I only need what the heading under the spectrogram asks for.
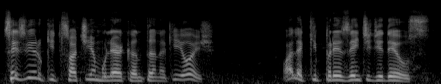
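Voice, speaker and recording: A Brazilian man preaching a sermon to his church, lively and animated, telling stories and acting out quotes. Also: high voice, normal speed. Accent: Brazilian Portuguese. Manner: animated, preaching with acted quotes and jokes to the congregation. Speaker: pastor.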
